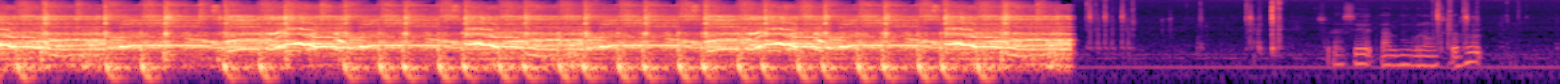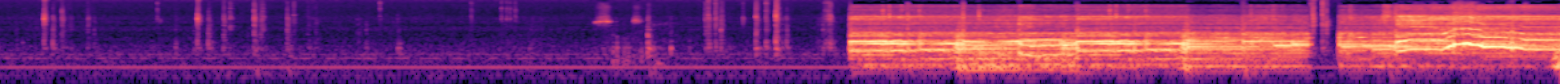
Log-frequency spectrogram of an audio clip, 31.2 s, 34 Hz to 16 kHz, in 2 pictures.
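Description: A sampled soul record with singing over a steady beat playing back from an Akai MPC 1000. It stops suddenly about ten seconds in, leaving a faint low hum and scattered soft clicks of pads and buttons being pressed for about thirteen seconds, then the music starts again and drops out once briefly near the end.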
